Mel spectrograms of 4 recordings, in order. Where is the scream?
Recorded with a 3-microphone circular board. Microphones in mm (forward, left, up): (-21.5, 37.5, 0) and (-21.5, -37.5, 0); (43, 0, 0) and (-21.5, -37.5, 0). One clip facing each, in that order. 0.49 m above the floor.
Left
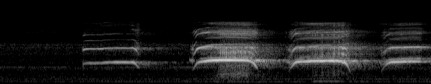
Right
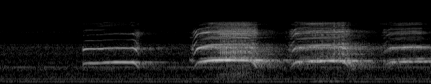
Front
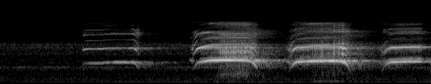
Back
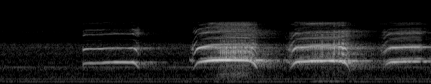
165° right, 1.0 m; by 4.2 s 105° left, 2.0 m.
